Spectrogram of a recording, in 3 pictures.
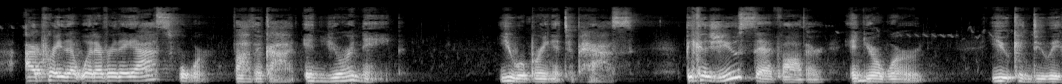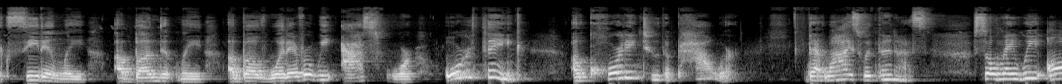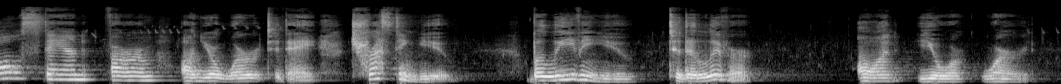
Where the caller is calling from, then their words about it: California, United States; I'm calling from Northern California.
